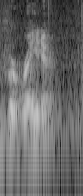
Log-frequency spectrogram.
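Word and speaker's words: Baradar: Robert, is that authoritative, the way you're pronouncing his name, Berater?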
